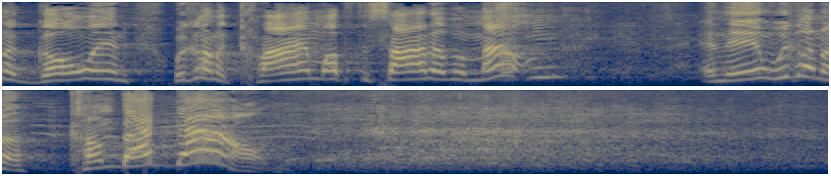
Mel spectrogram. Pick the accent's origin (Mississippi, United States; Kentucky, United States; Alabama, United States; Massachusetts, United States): Mississippi, United States; moved away as an adult; now in California, United States; I remember growing up in Mississippi and God calling me to California. And I moved out to California to work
